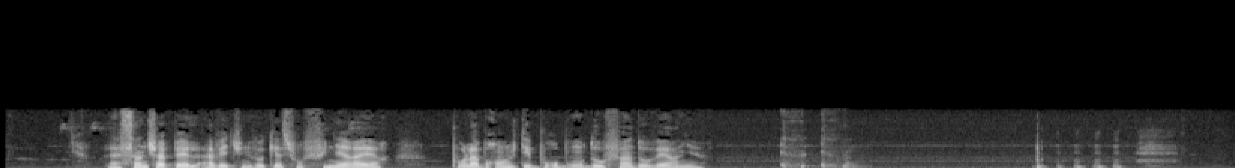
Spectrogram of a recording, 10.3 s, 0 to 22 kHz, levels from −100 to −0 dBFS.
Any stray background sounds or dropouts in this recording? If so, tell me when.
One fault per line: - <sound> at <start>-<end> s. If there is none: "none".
- throat clearing at 6.5-7.3 s
- laugh at 8.6-9.8 s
